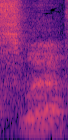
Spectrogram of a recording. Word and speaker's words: slip: And now low tongue, breathe out, slip.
